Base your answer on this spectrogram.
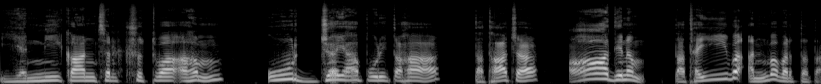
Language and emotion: Sanskrit, happy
